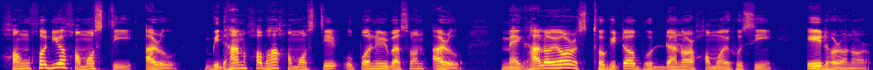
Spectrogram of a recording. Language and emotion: Assamese, neutral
